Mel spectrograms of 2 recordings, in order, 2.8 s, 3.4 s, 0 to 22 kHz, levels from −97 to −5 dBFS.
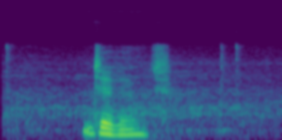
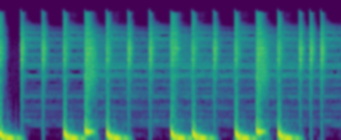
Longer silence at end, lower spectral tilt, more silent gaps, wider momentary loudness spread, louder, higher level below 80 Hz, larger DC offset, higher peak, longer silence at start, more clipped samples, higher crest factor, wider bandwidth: first, 0.8 s vs 0 s; first, -7 dB/octave vs -3 dB/octave; neither; first, 16 LU vs 4 LU; second, -30 LUFS vs -19 LUFS; second, -70 dBFS vs -22 dBFS; neither; second, -12 dBFS vs -4 dBFS; first, 0.85 s vs 0 s; neither; first, 22 dB vs 14 dB; second, 7 kHz vs 17 kHz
